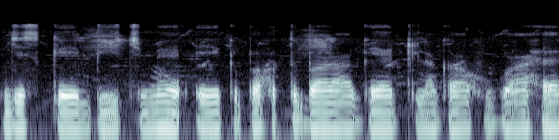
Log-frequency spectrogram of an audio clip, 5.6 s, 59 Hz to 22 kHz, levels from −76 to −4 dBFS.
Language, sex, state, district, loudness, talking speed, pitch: Hindi, male, Chhattisgarh, Jashpur, -18 LUFS, 105 wpm, 95 Hz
